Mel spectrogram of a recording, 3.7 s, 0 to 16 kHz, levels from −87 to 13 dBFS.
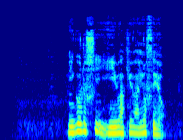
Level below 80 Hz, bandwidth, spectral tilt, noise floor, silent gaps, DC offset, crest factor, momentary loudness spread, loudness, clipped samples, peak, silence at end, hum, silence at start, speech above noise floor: -58 dBFS; 11.5 kHz; -6 dB/octave; -71 dBFS; none; under 0.1%; 16 dB; 10 LU; -29 LUFS; under 0.1%; -14 dBFS; 0.4 s; none; 1.35 s; 43 dB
